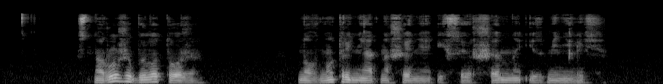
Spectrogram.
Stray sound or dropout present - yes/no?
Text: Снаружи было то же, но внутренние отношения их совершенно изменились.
no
